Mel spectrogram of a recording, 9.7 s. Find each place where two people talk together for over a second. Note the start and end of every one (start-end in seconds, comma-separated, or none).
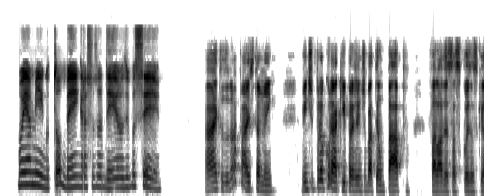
none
